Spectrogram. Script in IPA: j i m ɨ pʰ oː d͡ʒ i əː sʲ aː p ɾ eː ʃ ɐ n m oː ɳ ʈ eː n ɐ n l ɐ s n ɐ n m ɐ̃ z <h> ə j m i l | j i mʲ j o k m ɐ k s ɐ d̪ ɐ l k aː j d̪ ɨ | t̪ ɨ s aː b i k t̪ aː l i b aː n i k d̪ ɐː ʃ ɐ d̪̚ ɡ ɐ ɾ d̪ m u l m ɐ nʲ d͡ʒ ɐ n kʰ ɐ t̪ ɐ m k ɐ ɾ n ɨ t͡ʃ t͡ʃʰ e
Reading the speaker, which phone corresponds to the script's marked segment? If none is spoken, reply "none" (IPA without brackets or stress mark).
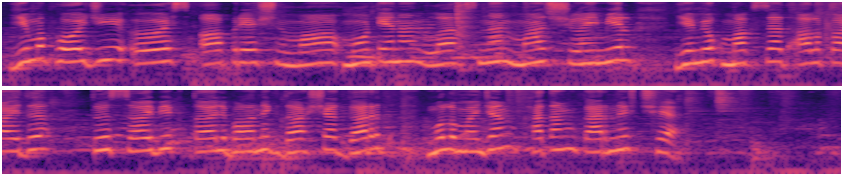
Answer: ʃ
